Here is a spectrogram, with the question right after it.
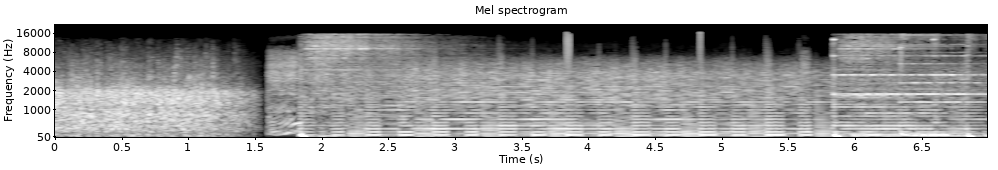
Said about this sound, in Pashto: په اخیر کې ځوانانو او تنکیو ماشومانو د ورزش په برخه کې خپل نمایشات هم وړاندې کړل چې په چکچکو بدرګه کېدل.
